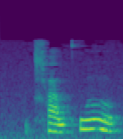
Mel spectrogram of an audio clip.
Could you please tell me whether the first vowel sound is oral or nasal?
oral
